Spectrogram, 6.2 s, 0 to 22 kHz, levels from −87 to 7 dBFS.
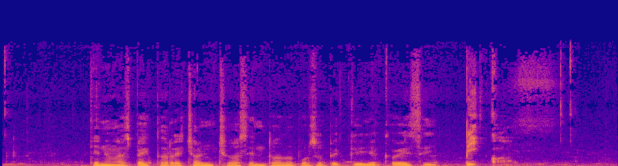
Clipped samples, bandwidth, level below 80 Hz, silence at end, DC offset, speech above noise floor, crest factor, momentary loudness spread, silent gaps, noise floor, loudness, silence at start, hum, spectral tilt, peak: under 0.1%; 16.5 kHz; -38 dBFS; 0.2 s; under 0.1%; 22 dB; 20 dB; 20 LU; none; -42 dBFS; -21 LUFS; 0.05 s; none; -6.5 dB/octave; -2 dBFS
